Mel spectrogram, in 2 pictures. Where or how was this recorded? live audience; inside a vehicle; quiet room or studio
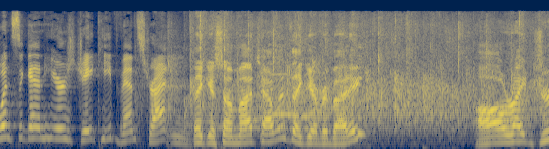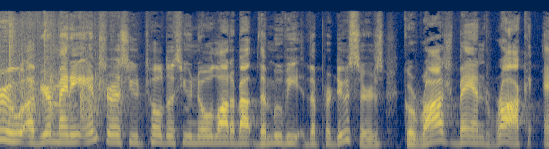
live audience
